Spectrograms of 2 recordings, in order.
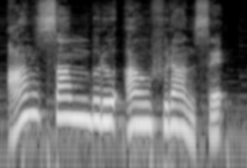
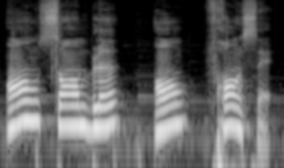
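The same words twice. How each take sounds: First: The vowels are plain, like Japanese an. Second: The vowels are nasal, closer to on.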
